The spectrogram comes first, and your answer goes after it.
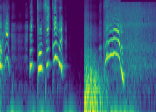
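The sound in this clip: A weak blast trap goes off and bursts a door open with one muffled thump. A short noisy tail follows, and expressive voices talk before and after it.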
